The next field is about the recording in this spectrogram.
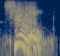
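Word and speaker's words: Syril: like something like that but it's yeah it's Cyril I'm saying the whole time right we knew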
